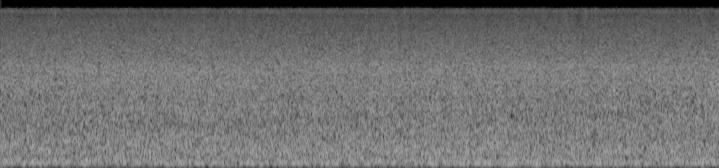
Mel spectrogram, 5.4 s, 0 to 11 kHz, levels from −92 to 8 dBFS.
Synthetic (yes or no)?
no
